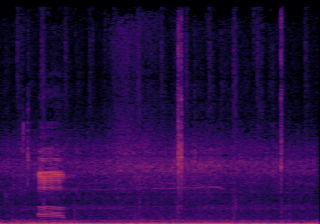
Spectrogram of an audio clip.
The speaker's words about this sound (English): damn truck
